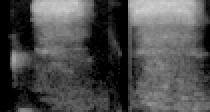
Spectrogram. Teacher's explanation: So when you pronounce this, s, our vocal cords do not vibrate. We don't get any vibration in this. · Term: unvoiced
